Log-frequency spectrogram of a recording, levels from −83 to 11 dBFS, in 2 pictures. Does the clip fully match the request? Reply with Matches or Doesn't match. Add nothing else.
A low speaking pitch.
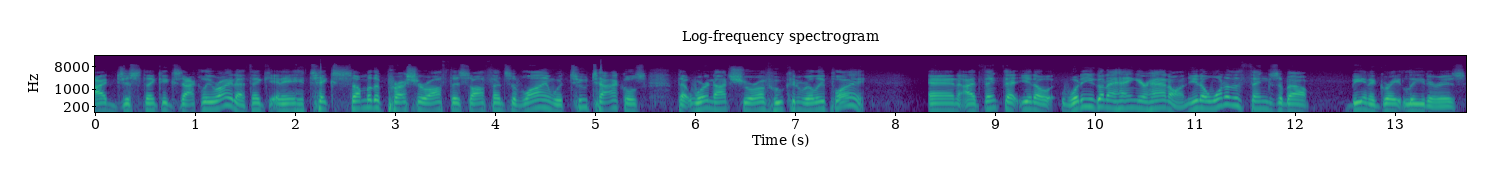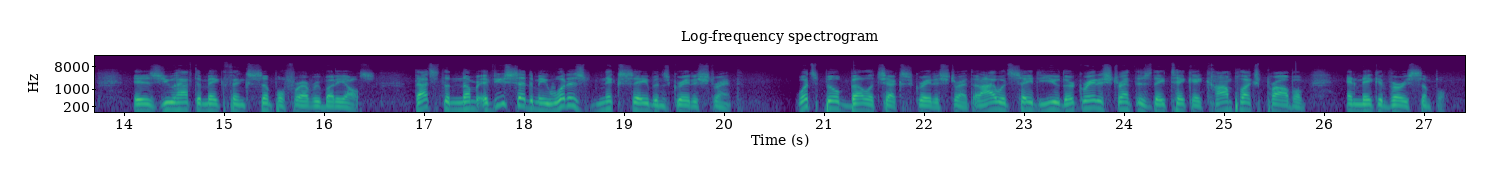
Doesn't match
